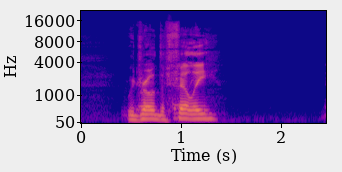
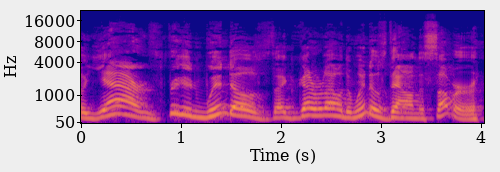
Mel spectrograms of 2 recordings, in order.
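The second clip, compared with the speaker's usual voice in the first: put-on high, louder kid voice complaining; whiny kids; 8 semitones higher, 8 dB louder than usual. Kids griping to their dad about grandma's car, whiny and high. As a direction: whine like his kids.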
